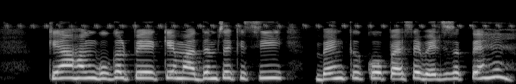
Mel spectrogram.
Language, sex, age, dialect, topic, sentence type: Hindi, female, 18-24, Awadhi Bundeli, banking, question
